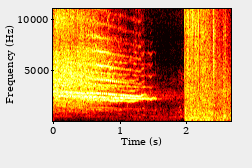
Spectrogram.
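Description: Fireworks shells whistle as they rise.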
